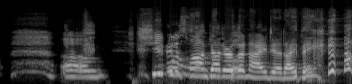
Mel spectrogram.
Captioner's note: laughter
